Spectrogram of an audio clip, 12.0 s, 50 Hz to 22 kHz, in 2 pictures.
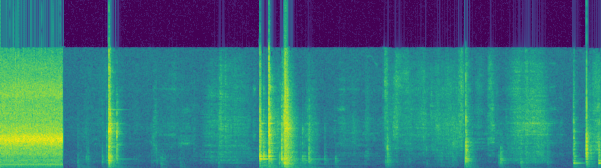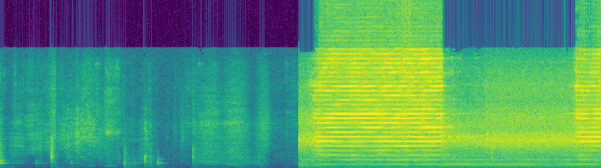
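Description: A Ridgid table saw runs briefly and cuts off, followed by several seconds of wooden boards being handled and slid on the saw table, with scattered knocks and clicks. About nine seconds in, the saw runs loudly again as a board is fed along the fence over the blade, making a shallow 3/16-inch-deep pass to trim out the tongue.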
